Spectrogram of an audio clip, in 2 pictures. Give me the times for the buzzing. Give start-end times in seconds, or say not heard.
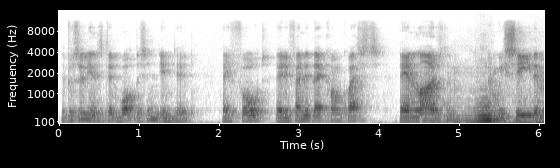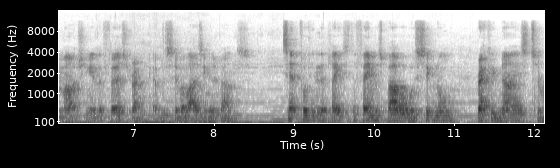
4.8-12.0.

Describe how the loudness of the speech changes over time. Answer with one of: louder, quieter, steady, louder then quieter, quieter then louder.
louder.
